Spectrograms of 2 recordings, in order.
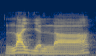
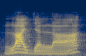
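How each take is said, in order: The two takes are said the same way.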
